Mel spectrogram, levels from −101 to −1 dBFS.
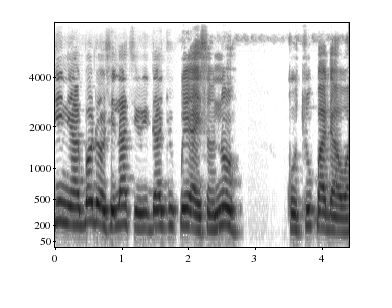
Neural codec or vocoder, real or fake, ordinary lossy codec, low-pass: none; real; none; none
